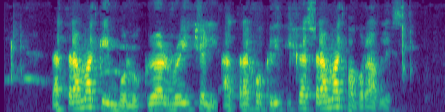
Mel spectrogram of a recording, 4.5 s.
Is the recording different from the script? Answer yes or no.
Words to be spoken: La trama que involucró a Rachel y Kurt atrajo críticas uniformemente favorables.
yes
